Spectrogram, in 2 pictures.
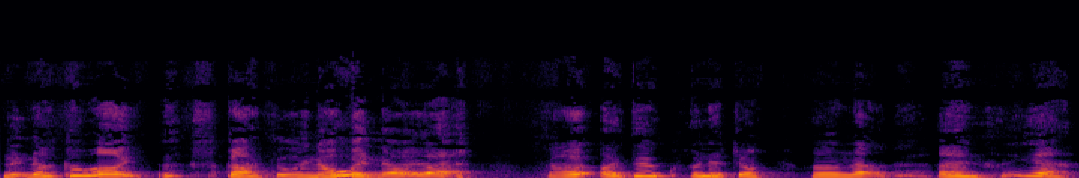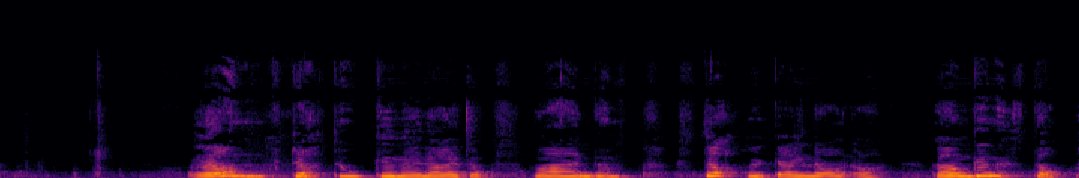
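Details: Young woman with cerebral palsy; dysarthric speech (cerebral palsy).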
